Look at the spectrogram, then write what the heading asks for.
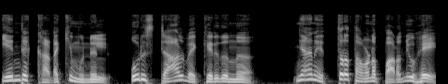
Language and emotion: Malayalam, disgusted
